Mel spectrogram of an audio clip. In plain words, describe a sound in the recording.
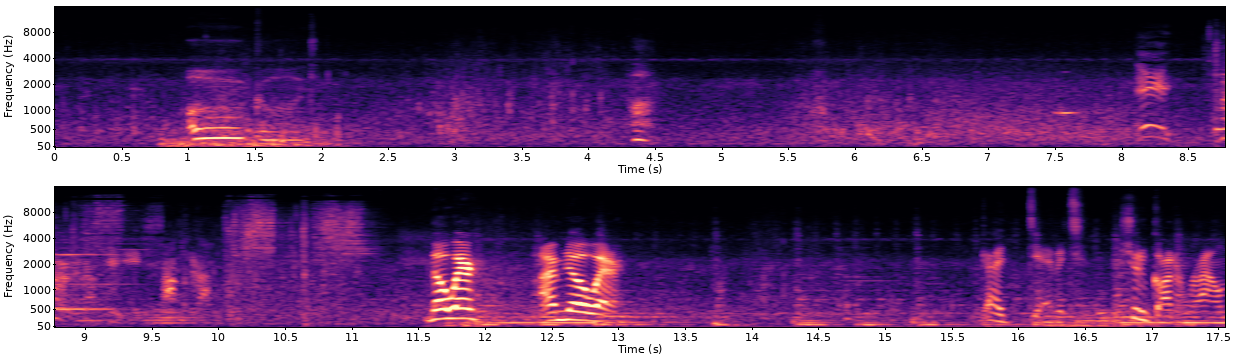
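Water splashes softly as a swimmer moves through it.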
